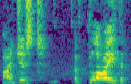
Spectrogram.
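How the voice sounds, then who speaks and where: A woman's voice: mid-range voice, level tone, slow. A woman with an Afrikaans accent, chatting with viewers as she teaches a painting lesson and calling out cheerful exclamations as she works. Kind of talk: casual step-by-step painting lesson. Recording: echoey room with faint background noise.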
